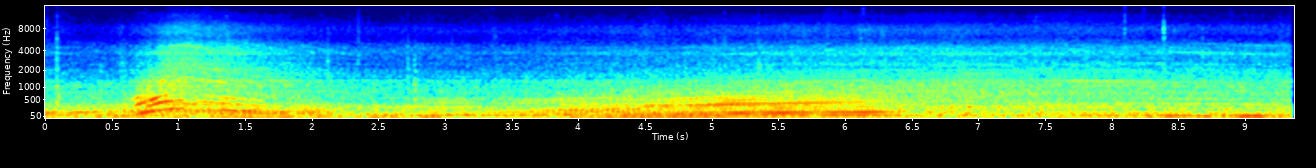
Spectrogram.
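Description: Audi convertible's engine heard from inside the open cabin, over steady wind and road noise. A short rise and fall in pitch comes about a second in. Then the engine pitch climbs for a few seconds as the car accelerates and drops back about two-thirds of the way through.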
